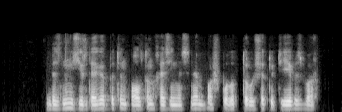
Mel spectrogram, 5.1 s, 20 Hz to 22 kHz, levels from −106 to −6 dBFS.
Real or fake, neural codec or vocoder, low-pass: real; none; 7.2 kHz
